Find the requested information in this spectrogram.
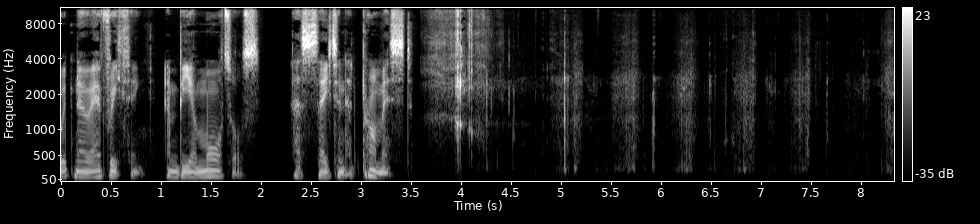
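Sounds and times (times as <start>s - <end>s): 
speech: 0.0s - 4.0s
biting into a piece of fruit: 3.6s - 8.3s.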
